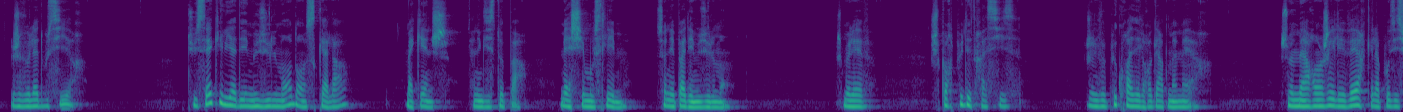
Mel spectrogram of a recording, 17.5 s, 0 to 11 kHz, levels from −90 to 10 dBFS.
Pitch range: 170-215 Hz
